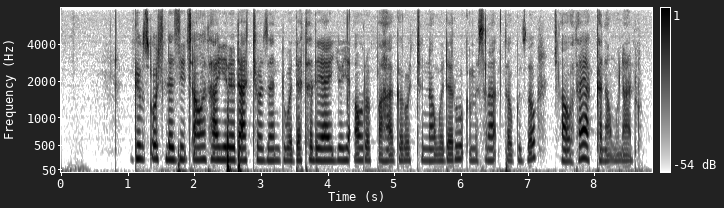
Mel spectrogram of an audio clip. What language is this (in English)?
Amharic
